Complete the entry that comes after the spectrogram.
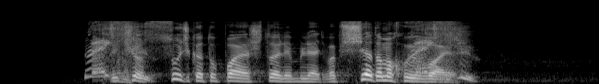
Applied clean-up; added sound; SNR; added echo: none; Sneeze; 8 dB; none.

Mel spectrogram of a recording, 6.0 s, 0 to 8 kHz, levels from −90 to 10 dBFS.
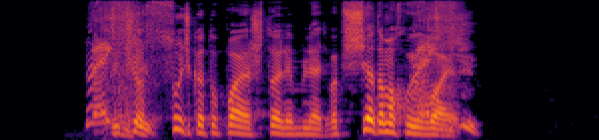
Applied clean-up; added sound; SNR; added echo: classical method Wiener filter.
